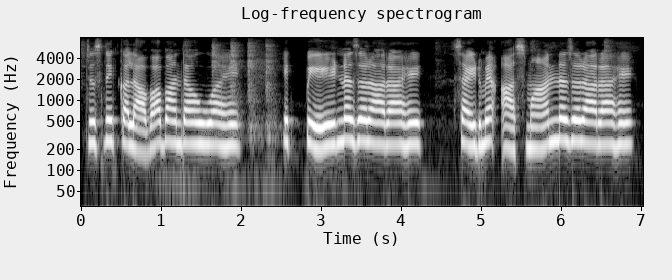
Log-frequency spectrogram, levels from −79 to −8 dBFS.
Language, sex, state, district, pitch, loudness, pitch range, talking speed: Hindi, female, Madhya Pradesh, Bhopal, 240 Hz, -12 LUFS, 230-255 Hz, 155 wpm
